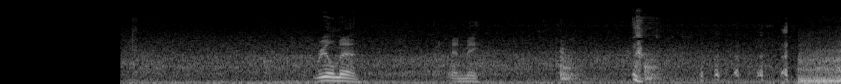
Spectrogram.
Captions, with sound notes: Real men and me... [Laughter]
